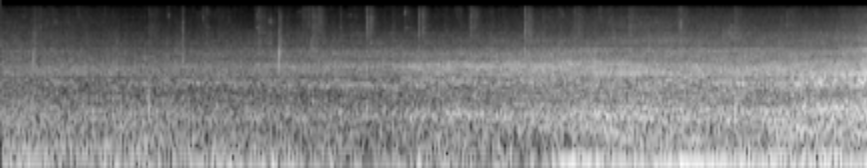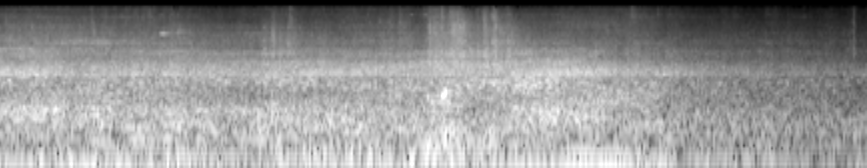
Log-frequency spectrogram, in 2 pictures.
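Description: A motor vehicle passes on the street, its noise building from about five seconds in, staying up for several seconds and dropping away near the end, over general street noise.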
